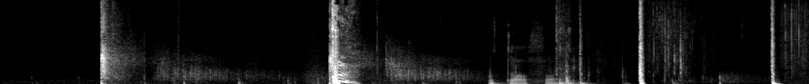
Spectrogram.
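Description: Sharp rifle shots crack loudly, each followed by a rolling echo.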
